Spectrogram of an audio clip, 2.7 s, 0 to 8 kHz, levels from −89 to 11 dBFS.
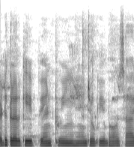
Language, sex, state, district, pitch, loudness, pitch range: Hindi, male, Maharashtra, Washim, 115 Hz, -18 LUFS, 110-115 Hz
